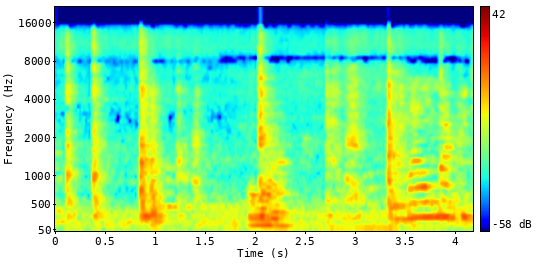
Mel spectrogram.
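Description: Onions stirred and frying in butter for a paneer butter masala, with a spoon scraping and clinking against the pan in several sharp strokes over a steady low sizzle, and a voice briefly heard between the stirs.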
